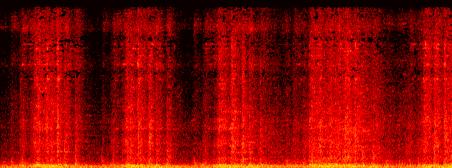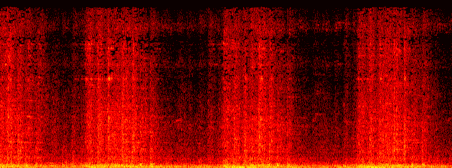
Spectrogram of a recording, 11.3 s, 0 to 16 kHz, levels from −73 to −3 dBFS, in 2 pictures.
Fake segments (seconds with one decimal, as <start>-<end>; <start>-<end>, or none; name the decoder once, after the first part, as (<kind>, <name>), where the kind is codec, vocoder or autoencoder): none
